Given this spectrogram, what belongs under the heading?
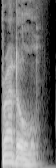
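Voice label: "bradawl", English, British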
